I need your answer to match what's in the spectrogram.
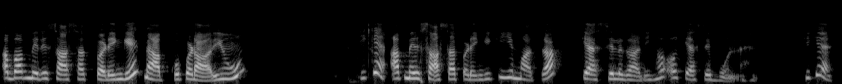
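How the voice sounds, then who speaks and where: A woman's voice: a little high, moderate pace, no room sound, highs cut off. A woman teaching an online class to young children, patient and repeating herself. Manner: patient, repeats "thik hai?" after nearly every line. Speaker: primary school teacher. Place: home room, online video class.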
